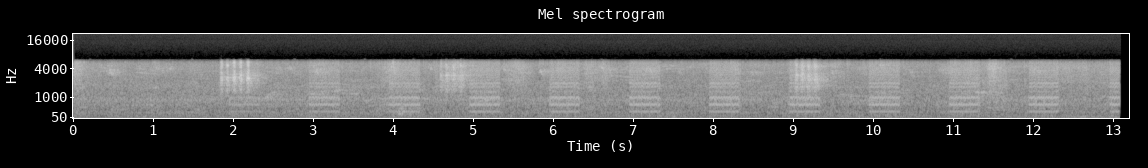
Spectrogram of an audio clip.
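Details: Hamadryas baboon named Maszat, alone at Budapest Zoo, giving harmonic calls roughly once a second in a steady series, with a few louder, harsher bursts among them.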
